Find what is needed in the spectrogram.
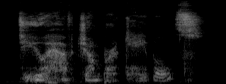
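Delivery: very faint, almost a whisper. Retelling a guy asking for jumper cables: imitating a faint near-whisper. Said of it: "in a really faint voice, like, almost in a whisper".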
